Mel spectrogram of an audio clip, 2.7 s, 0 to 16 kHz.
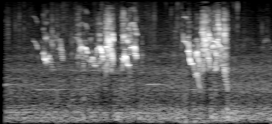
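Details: Sparrows flying onto a hand for food at a Tenmangu shrine, 23 November 2023: two bursts of bright, high chirps, a quick scatter of notes, then a second cluster of downward-sweeping tweets, with a faint low background hum.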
